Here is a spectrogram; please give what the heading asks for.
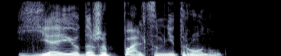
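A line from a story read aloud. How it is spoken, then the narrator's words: Gloomy furious growl. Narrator (Russian): Хмуро прорычал, взбешенный ее обвинениями Матвей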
